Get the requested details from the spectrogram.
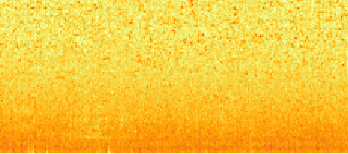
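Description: A steady wash of hissing radio static fills the whole stretch, fairly quiet and unbroken, with faint low crackles and thumps underneath and no voices.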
